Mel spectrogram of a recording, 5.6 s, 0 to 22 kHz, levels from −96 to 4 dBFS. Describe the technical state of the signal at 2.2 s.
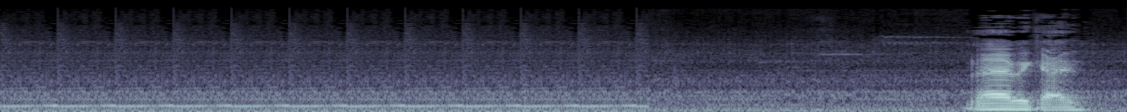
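At 2.2 s the audio is stuck in a broken-record loop: a fragment about 0.29 s long repeats exactly, back to back, like a skipping disc. The loop is already running when the clip opens and continues to 3.24 s, cycling roughly ten times. The likely cause is a stalled player, encoder or stream that kept resending the last fragment it held, so whatever should have played during that stretch is missing.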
